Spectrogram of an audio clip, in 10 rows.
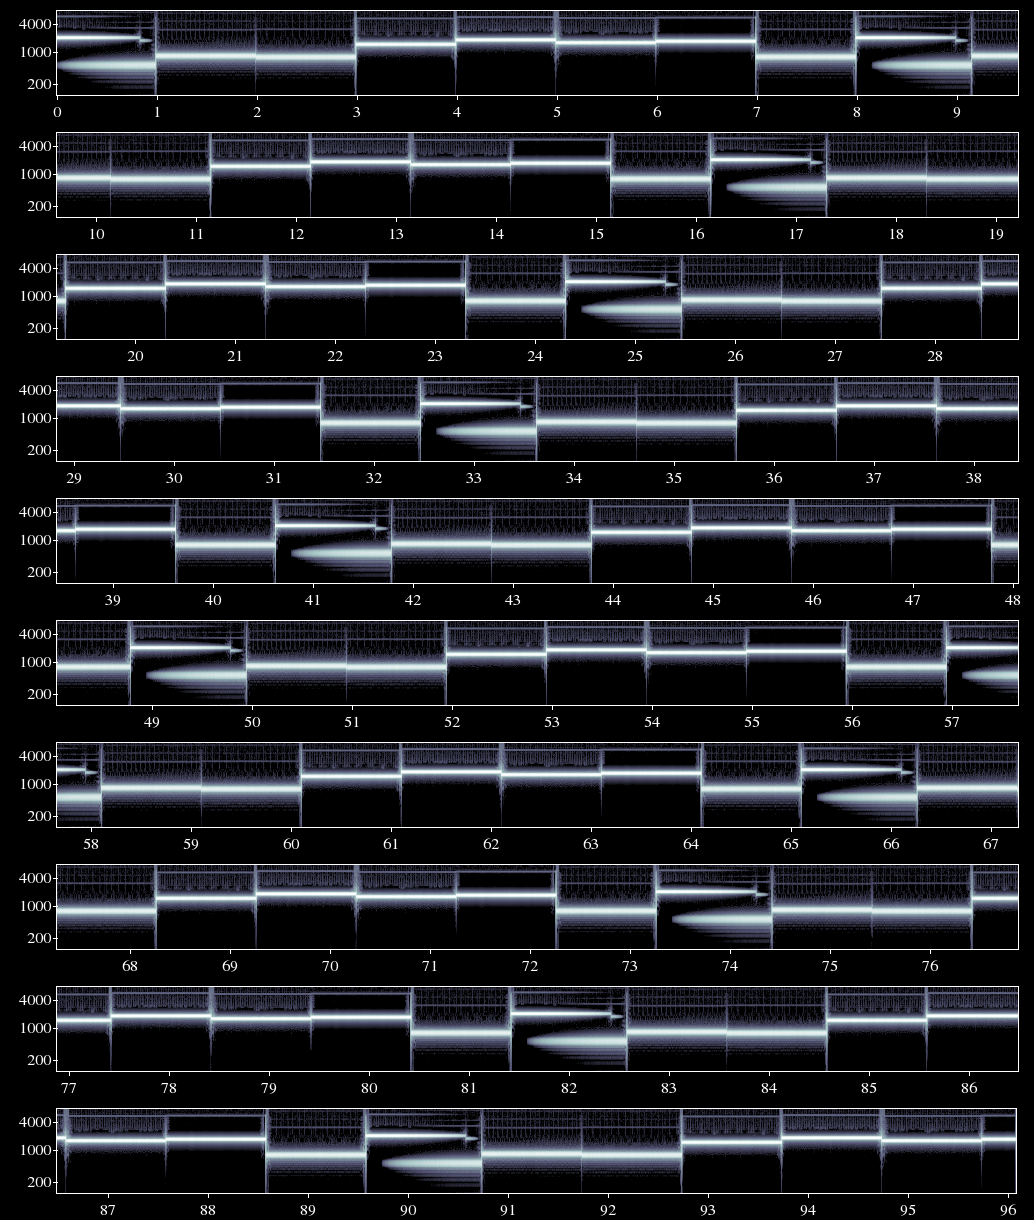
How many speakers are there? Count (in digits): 0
